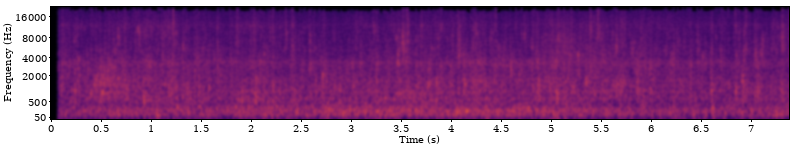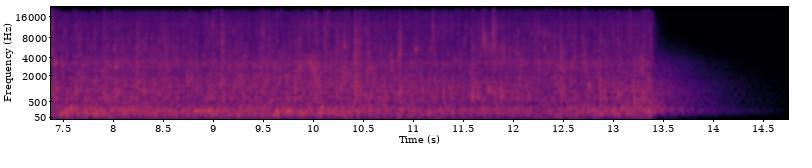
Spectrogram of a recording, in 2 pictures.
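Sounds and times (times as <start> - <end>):
coolant flowing: 0.1 - 13.4.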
